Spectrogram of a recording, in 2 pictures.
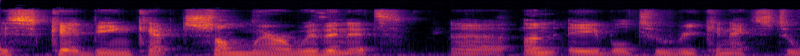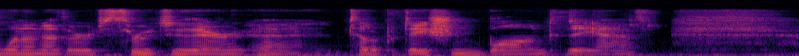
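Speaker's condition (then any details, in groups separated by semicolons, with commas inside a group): No condition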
